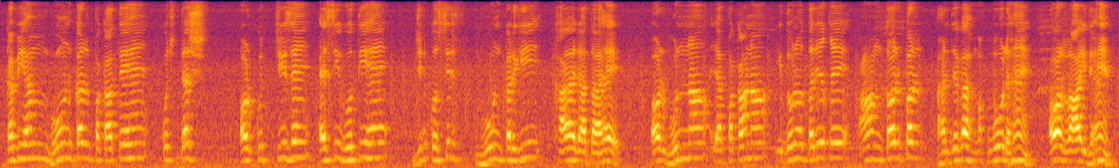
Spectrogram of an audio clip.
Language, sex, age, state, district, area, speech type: Urdu, male, 18-30, Bihar, Purnia, rural, spontaneous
